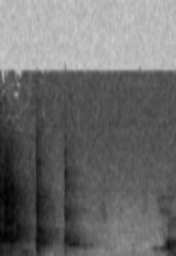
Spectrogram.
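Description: The tail of a shouted phrase through a PA dying away in the hall's reverberation, with a couple of faint clicks, then near silence.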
